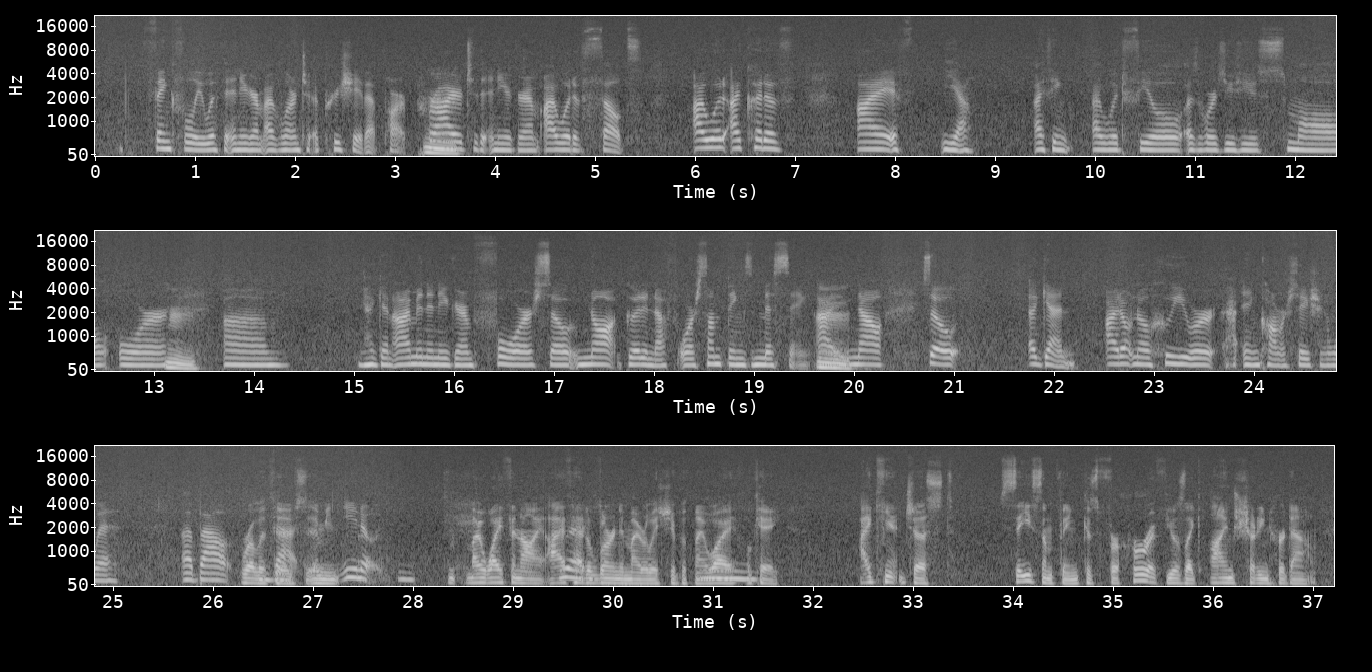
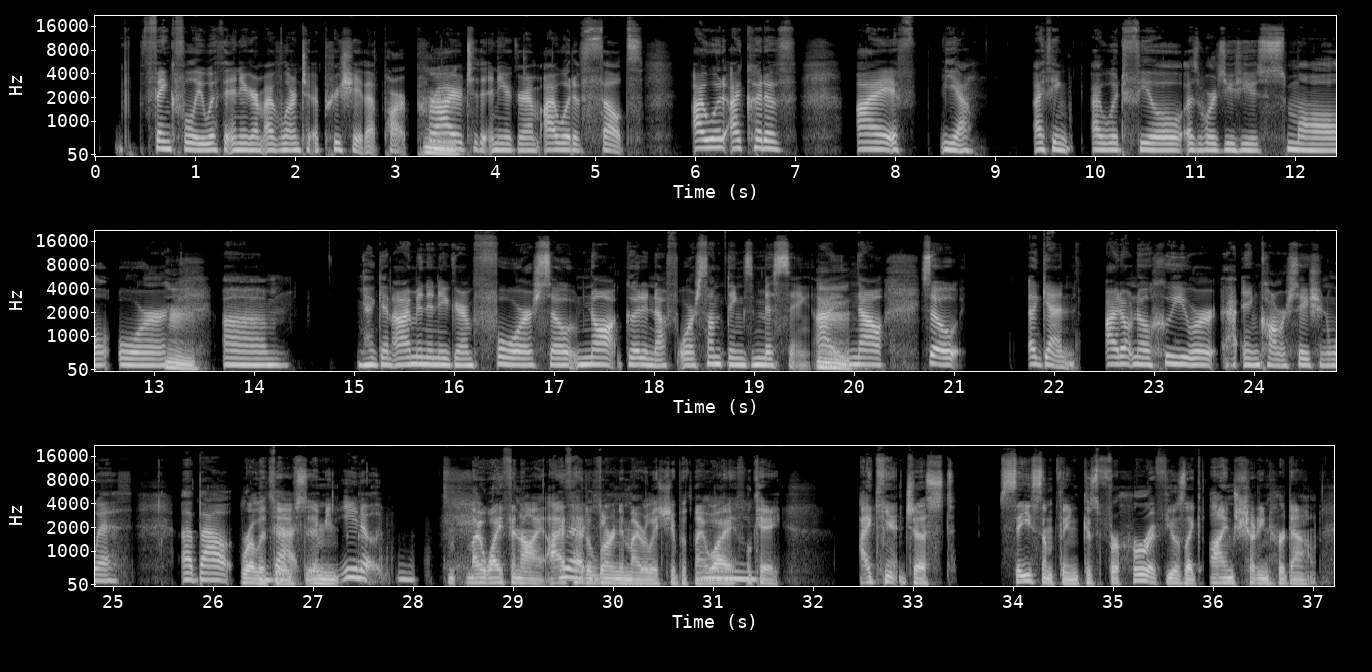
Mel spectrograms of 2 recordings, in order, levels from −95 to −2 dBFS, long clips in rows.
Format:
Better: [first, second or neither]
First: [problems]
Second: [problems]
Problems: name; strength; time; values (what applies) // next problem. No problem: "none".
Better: second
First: hiss; noticeable; throughout; 10 dB below the speech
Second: none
